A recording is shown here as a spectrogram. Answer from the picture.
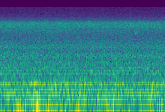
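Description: Steady rushing background noise, with a soft knock about half a second in.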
